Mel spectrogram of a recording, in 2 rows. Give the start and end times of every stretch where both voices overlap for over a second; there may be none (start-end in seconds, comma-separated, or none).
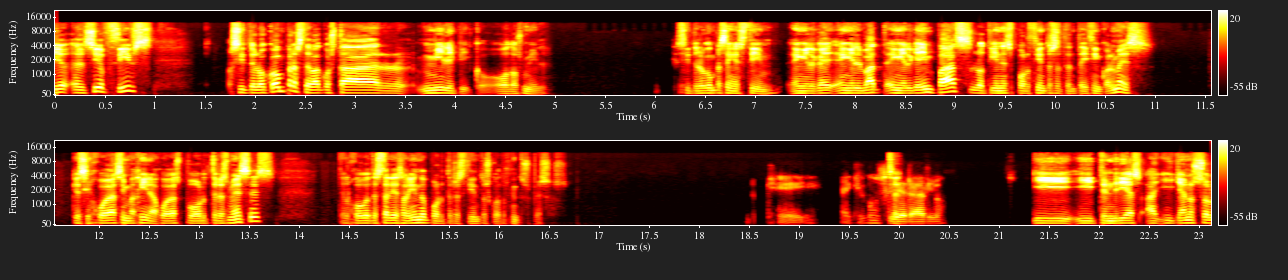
none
